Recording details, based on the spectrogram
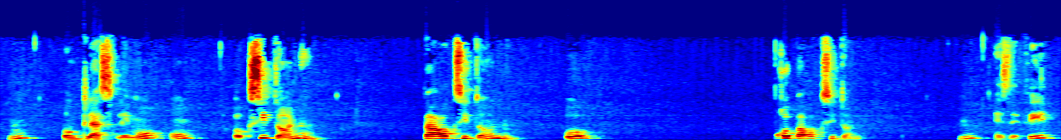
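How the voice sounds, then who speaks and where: A Spanish teacher, a woman with a medium-pitched voice, gives a grammar lesson in French. She speaks slowly and carefully, leaving lots of soft "hmm" pauses between each step.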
